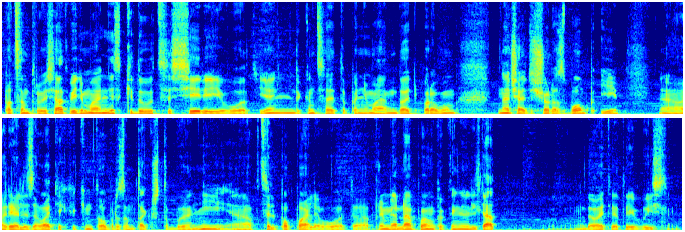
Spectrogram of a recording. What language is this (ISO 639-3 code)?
rus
